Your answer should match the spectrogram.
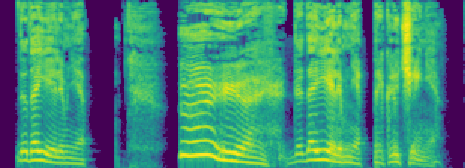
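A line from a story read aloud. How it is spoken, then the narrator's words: Displeased mutter. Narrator (Russian): недовольно буркнула Джилл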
